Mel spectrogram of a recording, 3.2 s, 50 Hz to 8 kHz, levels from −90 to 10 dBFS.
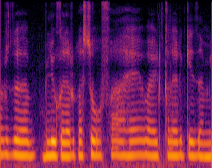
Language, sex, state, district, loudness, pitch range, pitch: Hindi, female, Bihar, West Champaran, -17 LUFS, 200-210 Hz, 205 Hz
